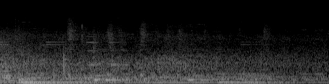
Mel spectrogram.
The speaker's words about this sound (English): He is picking flowers on the roadside and looks up as a pickup truck approaches.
